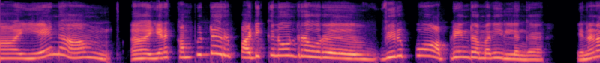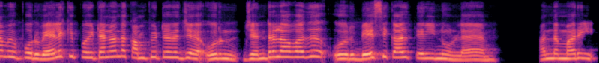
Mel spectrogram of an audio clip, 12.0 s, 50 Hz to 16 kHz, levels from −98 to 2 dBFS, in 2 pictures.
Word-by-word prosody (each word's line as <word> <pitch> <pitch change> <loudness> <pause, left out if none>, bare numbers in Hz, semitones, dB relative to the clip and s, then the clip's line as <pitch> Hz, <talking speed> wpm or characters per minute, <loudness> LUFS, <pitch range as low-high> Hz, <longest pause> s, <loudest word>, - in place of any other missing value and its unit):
ஆ. - - +1 0.4
ஏனா 440 +2 -2 0.9
எனக்கு 305 +2 -1
"கம்ப்யூட்டர்" 455 +10 0 0.2
படிக்கணும்ன்ற 390 +5 +1
ஒரு 300 -2 +3 0.5
விருப்பம் 385 +3 -1
அப்டின்ற 310 +2 -2
மாரி 265 +2 -1
இல்லங்க. 215 -4 -2 0.5
என்ன 235 +7 0
நம்ப 355 -2 -1
இப்போ 280 0 -4
ஒரு 240 - +1
வேலைக்கு 360 +9 +2
போயிட்டோன்னா 305 +3 +1
அந்த 365 0 -1
கம்ப்யூட்டர 305 +2 -1
ஜெ 275 - +3 0.2
ஒரு 250 +1 +2 0.3
ஜென்ரலாவது 330 +7 +2 0.3
ஒரு 235 -1 +3
பேசிக்காது 305 +4 +3
தெரியனுல. 250 -7 0 0.8
அந்த 250 +2 +1
மாரி 255 +2 +1
305 Hz, 130 wpm, -23 LUFS, 260-360 Hz, 0.9 s, ஒரு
